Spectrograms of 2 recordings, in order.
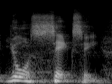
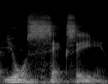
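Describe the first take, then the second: First: Dry, sarcastic "You're sexy". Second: Low, hushed "You're sexy"; soft flirty compliment. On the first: British wife mocking her naked husband, sarcastic. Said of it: "I picked up on all the sarcasm". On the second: Wife softly telling her husband he's sexy. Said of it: "my wife said to me". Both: Retold or imitated.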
